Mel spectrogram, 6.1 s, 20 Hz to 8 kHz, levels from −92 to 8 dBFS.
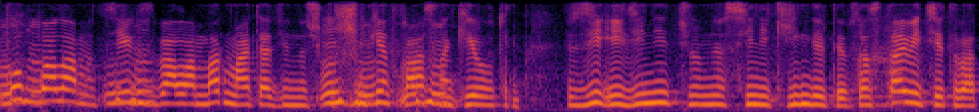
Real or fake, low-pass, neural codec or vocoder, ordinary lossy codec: real; 7.2 kHz; none; Opus, 24 kbps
